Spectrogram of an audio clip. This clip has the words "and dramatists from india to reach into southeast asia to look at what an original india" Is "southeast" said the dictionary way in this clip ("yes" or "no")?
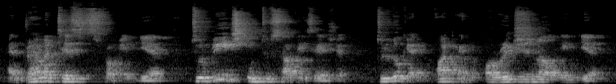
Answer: no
